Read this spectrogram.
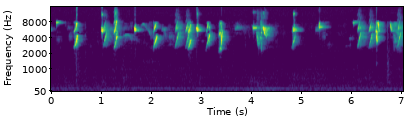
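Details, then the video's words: Saffron finch singing irregular groups of sharp, high chirps with short pauses between bursts, some notes sliding downward, with a steady low hum faintly audible. "CANARIO DA TERRA"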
